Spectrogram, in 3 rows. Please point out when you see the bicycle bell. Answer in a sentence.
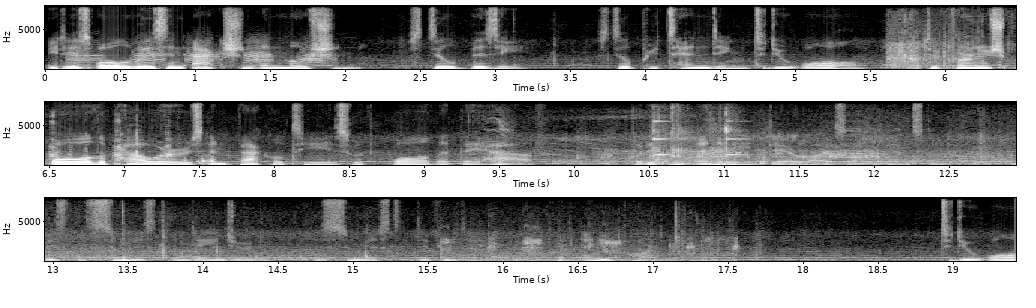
You can hear the bicycle bell from 10.5 to 11.2 s.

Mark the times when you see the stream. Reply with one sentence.
The stream can't be heard in this clip.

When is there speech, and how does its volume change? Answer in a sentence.
You can hear the speech from 0.0 to 17.1 s, getting quieter; and briefly from 18.9 to 19.3 s.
